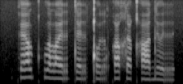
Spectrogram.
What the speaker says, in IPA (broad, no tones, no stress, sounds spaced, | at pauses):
k ɛ lˠ kʷʰ i lˠ ɛ r t ɛ r ǃ o r q ɘ χ ɾ i qʰ a d ɘ r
